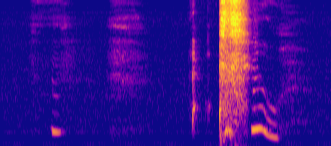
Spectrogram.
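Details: Person home sick with a cold- or flu-like illness of unknown cause, no fever the day before: a short in-breath and catch, then one loud explosive sneeze with a trailing voiced sound.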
